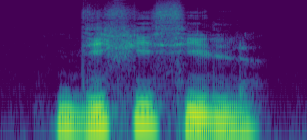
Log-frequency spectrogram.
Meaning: 1. difficult 2. choosy, fussy, picky
- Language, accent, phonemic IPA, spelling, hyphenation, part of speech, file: French, France, /di.fi.sil/, difficile, dif‧fi‧cile, adjective, Fr-difficile.ogg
